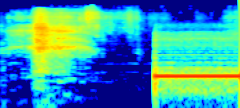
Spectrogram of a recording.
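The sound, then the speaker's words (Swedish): A brief burst of rustling noise, a short pause, then a loud, steady telephone tone starts abruptly and holds unbroken to the end, like a busy signal on a phone call to a man who cannot be reached. “Vad tror du han gör en sån här dag när, han, när det inte går att få tag i honom?”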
